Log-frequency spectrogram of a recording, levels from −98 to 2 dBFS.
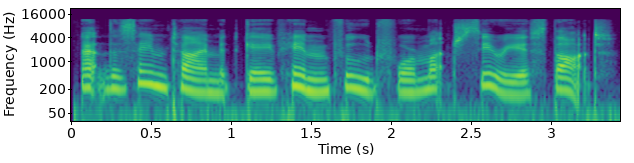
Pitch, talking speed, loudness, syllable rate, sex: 195 Hz, 210 wpm, -19 LUFS, 3.9 syllables/s, female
